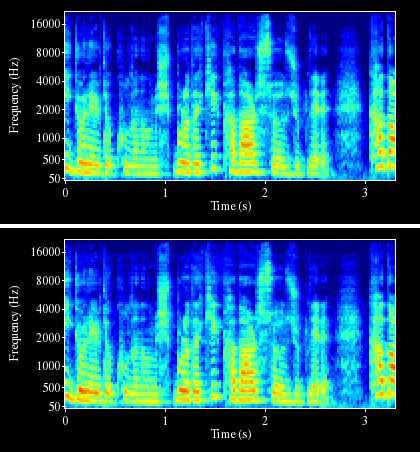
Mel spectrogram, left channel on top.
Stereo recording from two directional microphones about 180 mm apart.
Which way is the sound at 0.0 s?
35° left (ahead or behind).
